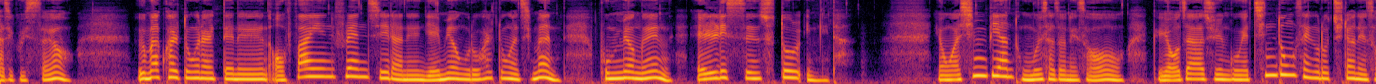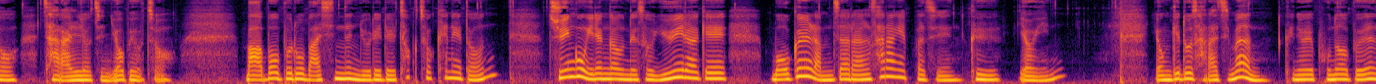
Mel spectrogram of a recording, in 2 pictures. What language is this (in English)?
Korean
